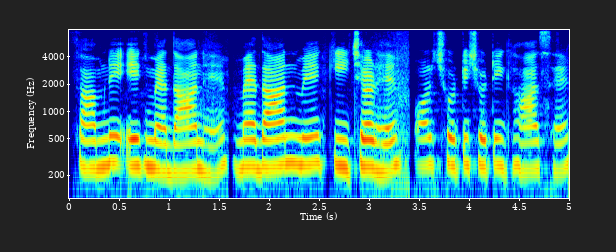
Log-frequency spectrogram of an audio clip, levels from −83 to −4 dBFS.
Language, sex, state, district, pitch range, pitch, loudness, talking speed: Hindi, female, Chhattisgarh, Korba, 230-255 Hz, 250 Hz, -27 LUFS, 145 wpm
